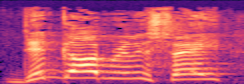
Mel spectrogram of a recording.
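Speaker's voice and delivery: high-pitched doubting question. Retold or imitated. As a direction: imitate a tempter casting doubt. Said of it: "First, Satan questioned".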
